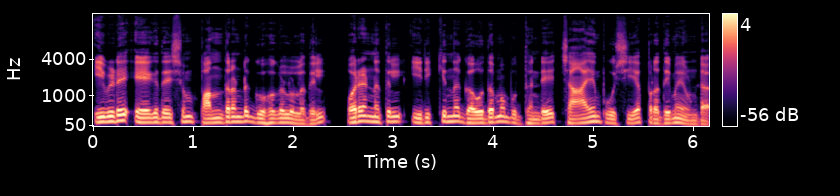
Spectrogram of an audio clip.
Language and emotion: Malayalam, neutral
